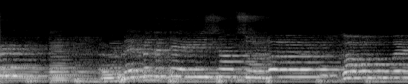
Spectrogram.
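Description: A solo singer holding long sung notes over an acoustic guitar, live through a small PA.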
